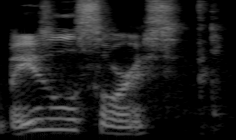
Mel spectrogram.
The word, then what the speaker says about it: Basilosaurus: And, okay, I think it's pronounced Basilosaurus. Like the plant basil? Like the plant basil, Basilosaurus.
